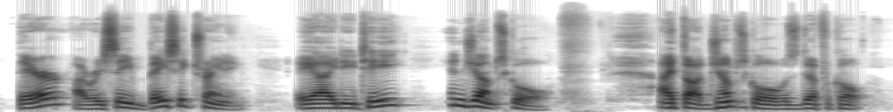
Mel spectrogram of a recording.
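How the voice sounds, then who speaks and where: A man with an American accent talks at a moderate pace and medium pitch, his pitch swinging very widely. The recording is very clean, with a silent background. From US South, northern Alabama. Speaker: online course instructor, army veteran. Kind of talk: recorded course introduction.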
